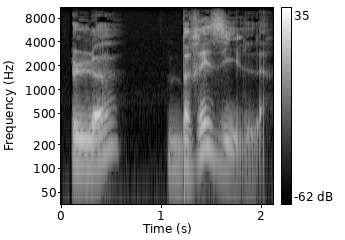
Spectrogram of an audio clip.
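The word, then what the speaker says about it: le Brésil: L Brazil. L Brazil. Okay, you will pronounce the final L here.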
